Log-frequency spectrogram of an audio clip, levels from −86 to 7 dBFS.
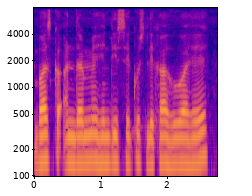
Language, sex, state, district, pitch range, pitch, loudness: Hindi, male, Arunachal Pradesh, Lower Dibang Valley, 135-145 Hz, 140 Hz, -20 LUFS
